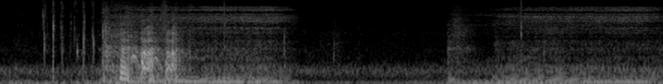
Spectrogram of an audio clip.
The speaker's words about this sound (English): That's just snoring, though. It's not apnea.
